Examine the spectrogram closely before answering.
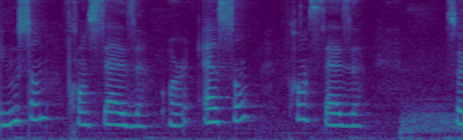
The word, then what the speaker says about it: française: You pronounce the S as Z. Z. Okay? Française, not française.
